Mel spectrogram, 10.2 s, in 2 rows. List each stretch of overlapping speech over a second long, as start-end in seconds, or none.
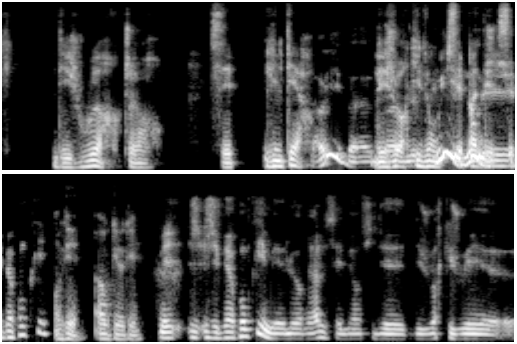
3.7-5.2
